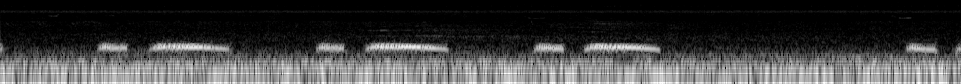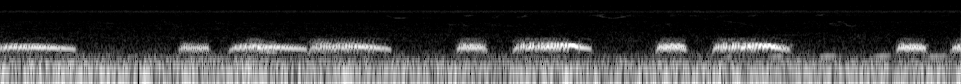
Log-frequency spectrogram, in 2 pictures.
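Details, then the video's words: Wild spotted dove at a ground-decoy trap, cooing in irregular pairs and triplets of soft low notes, some overlapping, over a constant low rumble. "Bẫy cu gáy mồi đất. Kèo đấu quá hấp dẫn, bổi gù quá tốt."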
